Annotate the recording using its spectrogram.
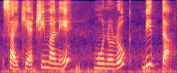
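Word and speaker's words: psychiatry: মিথ্যা হি গেউ নেম সে ভু নাম দিল সাইকিয়াট্রিস্ট পি এস ওয়াই সি এইচ আই এ টি আর আই এসটি সাইকিয়াট্রিস্ট এখানেও পি সাইলেন্ট সাইকিয়াট্রিস্ট মানে মনোরোগ বিশেষজ্ঞ পেশেন্ট ভিজিটেড সাইকিয়াট্রিস্ট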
